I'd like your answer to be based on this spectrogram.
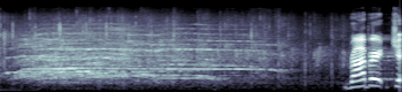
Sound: applause

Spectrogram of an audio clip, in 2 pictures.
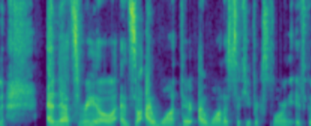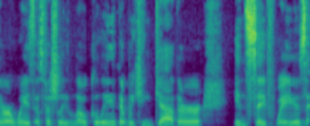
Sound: none

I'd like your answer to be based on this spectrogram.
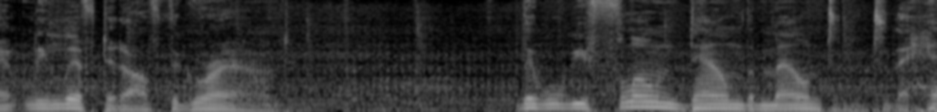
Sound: voiceover

